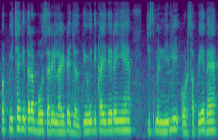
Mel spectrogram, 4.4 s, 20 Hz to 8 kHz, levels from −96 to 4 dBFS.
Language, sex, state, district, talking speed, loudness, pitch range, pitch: Hindi, male, Uttar Pradesh, Shamli, 235 wpm, -16 LUFS, 150-165 Hz, 155 Hz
